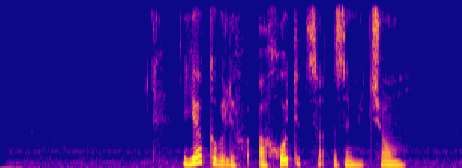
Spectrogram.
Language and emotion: Russian, neutral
